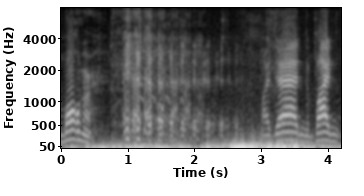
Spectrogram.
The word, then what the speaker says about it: Baltimore: Say to my dad, Dad, they're mispronouncing Balmer.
